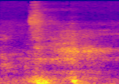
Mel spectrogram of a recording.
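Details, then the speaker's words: A sleeping man snoring despite an anti-snoring chin strap and taped mouth: two low, rumbling snorts in quick succession in a quiet room. "sellarle la boca para que le cojen oxigenen el cerebro con mentonera pero ni aún así virgen santísima tengo que llamar a la NASA para que me ayuden con el tratamiento con este hombre"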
